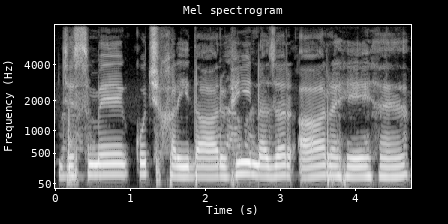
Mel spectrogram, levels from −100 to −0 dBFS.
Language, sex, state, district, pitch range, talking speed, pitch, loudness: Hindi, male, Madhya Pradesh, Bhopal, 140-155 Hz, 100 wpm, 145 Hz, -12 LUFS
